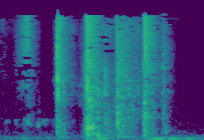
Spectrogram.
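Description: Tarot cards being shuffled and a card drawn from the deck: several short, crisp papery rustles in quick succession.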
